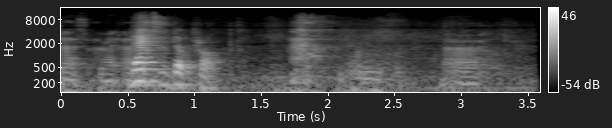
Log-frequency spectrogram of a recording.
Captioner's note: laughs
